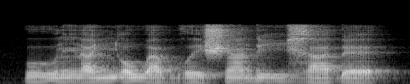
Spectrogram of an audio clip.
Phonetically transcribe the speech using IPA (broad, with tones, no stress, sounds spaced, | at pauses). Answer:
uː˦˨ ɾ ĩ˨ ɾ a˨ ɲ ɔ˦ w a˨ ɡʷ eː˨ ʃ ã˦ ɗ iː˨ ɣ a˨ ɗ ɛ˨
